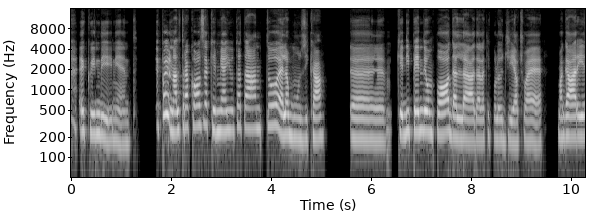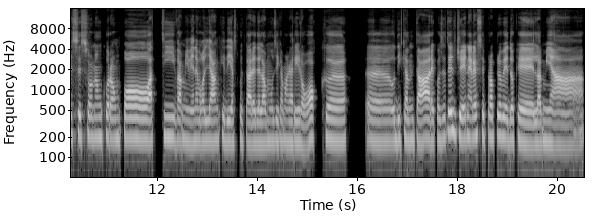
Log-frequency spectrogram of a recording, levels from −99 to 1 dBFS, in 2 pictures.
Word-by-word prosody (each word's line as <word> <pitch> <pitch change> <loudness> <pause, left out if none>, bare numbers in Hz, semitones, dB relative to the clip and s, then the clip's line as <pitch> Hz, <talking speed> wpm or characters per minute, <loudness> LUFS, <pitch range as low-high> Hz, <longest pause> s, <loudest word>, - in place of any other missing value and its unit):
e 240 0 0
quindi 220 -6 0
niente. 160 -2 -8 0.4
E - - -9
poi 435 0 +7
un'altra 245 +4 +4
cosa 295 +2 +1
che 255 -4 -1
mi 245 0 +1
aiuta 245 +3 -2
tanto 270 +2 +1
è 230 - +6
la 215 +1 +6
musica, 190 0 -1 0.5
ehm, 185 0 -2
che 220 - +1
dipende 240 +2 +4
un 230 -2 +2
po' 225 +1 +6
dalla 190 -4 +3
dalla 180 0 -2
tipologia. 180 -3 -5
Cioè, 170 -1 -2 0.3
magari 200 +1 +5
se 205 0 -3
sono 200 -1 -6
ancora 195 -1 -4
un 185 +1 -8
po' 190 -2 +2
attiva 180 +1 -2
mi 180 -1 -10
viene 165 +1 -5
voglia 175 0 -1
anche 180 +3 -5
di 175 0 -3
ascoltare 165 -1 -3
della 165 0 -2
musica, 175 0 -9
magari 170 -1 -5
rock, 180 +7 -5 0.8
ehm, 170 -1 -5
o 170 - -4
di 180 +1 -7
cantare 180 -1 +2
cose 185 0 -9
del 235 +3 +1
genere, 195 -2 0
se 210 0 -8
proprio 200 0 -3
vedo 180 -2 -2
che 165 -4 +1
la 160 0 -1
mia 155 -2 -1
185 Hz, 155 wpm, -23 LUFS, 175-215 Hz, 0.8 s, poi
